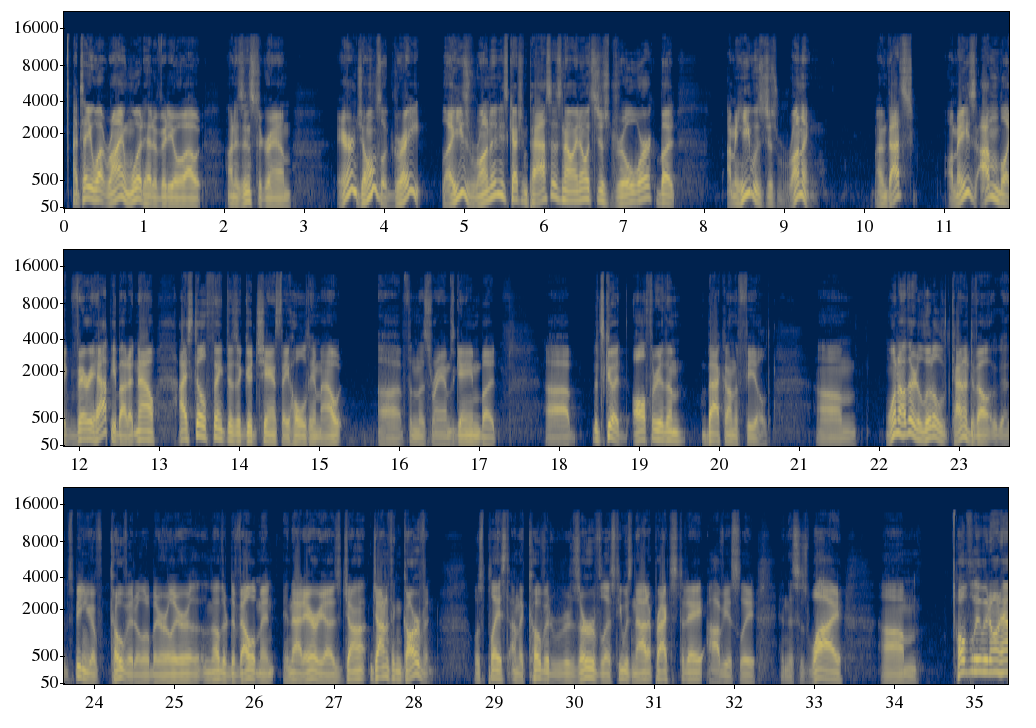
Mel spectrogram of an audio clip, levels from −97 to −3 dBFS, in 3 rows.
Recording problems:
abrupt cut into speech; at the end

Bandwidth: 14 kHz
